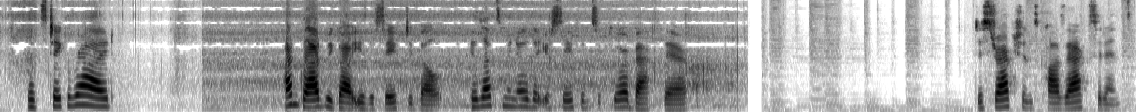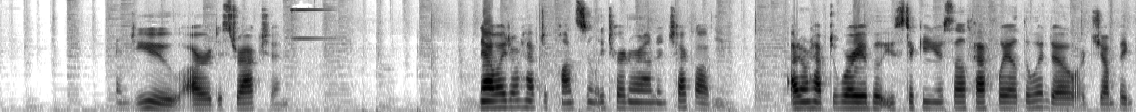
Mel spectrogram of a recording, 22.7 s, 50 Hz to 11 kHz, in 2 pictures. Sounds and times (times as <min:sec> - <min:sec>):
Speech: 0:00.3 - 0:01.2, 0:02.9 - 0:06.9, 0:09.8 - 0:11.3, 0:12.6 - 0:14.2, 0:16.2 - 0:22.7
Music: 0:07.6 - 0:22.7.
